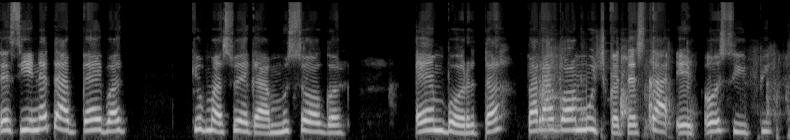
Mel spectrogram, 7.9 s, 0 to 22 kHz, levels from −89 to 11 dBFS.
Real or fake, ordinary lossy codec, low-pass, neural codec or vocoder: real; Opus, 16 kbps; 19.8 kHz; none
